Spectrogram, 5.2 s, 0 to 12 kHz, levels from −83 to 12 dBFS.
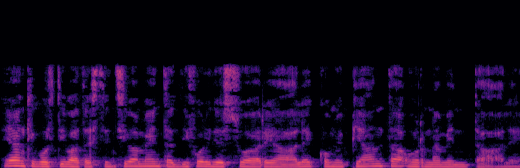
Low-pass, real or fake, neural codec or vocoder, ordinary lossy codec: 7.2 kHz; real; none; AAC, 48 kbps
